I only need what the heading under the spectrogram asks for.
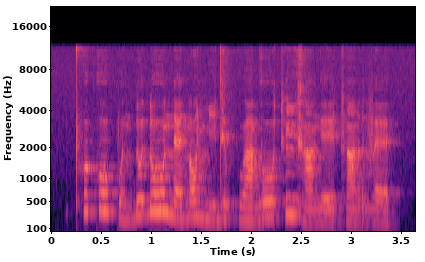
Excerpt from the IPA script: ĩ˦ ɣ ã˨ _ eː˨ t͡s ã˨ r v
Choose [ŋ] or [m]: ŋ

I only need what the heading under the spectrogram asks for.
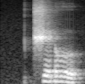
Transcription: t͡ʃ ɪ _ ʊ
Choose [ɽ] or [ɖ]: ɽ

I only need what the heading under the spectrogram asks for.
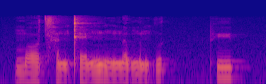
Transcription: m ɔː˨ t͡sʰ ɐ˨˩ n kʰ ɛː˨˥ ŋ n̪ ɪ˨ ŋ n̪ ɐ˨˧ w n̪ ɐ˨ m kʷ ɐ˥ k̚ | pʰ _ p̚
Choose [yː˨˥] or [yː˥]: yː˥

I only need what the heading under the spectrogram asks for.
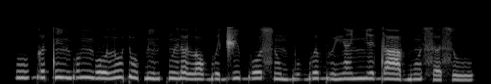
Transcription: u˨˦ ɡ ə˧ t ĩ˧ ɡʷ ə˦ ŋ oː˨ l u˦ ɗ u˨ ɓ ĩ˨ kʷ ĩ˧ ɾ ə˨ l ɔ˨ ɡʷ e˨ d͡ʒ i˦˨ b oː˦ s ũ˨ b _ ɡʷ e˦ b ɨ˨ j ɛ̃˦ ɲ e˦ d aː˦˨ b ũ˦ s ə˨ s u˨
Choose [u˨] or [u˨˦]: u˨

